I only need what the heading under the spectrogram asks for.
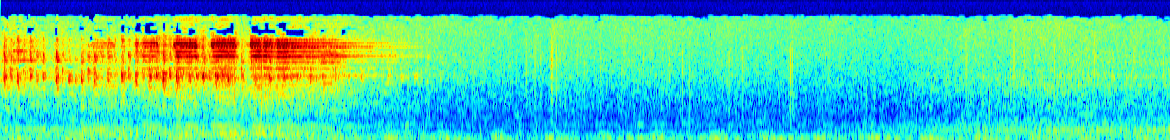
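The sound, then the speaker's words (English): A car engine rumbles as the car is driven slowly, a steady mid-pitched drone that swells briefly with extra hiss early on, then settles into an even, moderately loud idle-like hum. “Turn into the alley and park the car”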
